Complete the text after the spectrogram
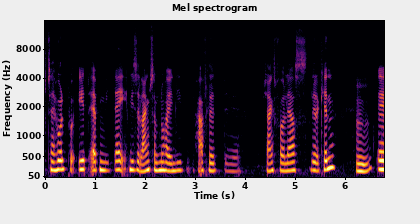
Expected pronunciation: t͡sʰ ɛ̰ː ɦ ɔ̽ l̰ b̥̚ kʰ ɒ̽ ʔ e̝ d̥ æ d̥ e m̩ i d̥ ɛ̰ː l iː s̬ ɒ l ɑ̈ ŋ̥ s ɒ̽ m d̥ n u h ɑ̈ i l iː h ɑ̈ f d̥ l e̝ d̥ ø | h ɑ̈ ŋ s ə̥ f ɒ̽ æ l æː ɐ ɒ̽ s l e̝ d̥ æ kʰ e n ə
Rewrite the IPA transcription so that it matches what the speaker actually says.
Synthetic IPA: t͡sʰ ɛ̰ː ɦ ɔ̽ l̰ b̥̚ pʰ ɒ̽ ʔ e̝ d̥ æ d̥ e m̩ i d̥ ɛ̰ː l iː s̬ ɒ l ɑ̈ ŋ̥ s ɒ̽ m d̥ n u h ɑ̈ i l iː h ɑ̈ f d̥ l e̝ d̥ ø | ɕ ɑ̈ ŋ s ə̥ f ɒ̽ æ l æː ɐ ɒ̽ s l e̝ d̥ æ kʰ e n ə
